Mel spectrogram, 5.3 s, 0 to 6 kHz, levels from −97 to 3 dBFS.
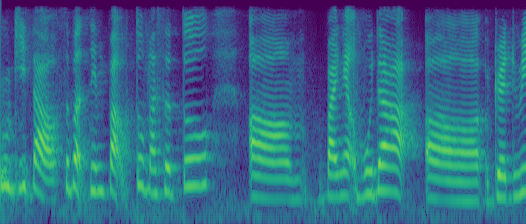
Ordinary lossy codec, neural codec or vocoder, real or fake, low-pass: none; codec, 16 kHz, 2 kbps, X-Codec, HuBERT features, trained on LibriSpeech; fake; 5.4 kHz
